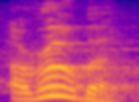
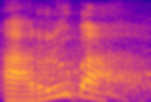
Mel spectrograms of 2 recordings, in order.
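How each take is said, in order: First: Aruba said the English way, "uh-ROO-buh"; English pronunciation. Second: Aruba with local accent, open "Ah-ROO-bah"; local pronunciation. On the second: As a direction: correct them with a crisp "Ah-ROO-bah". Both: Shown as a demonstration.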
